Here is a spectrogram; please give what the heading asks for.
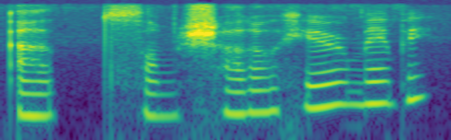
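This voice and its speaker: Slow, creaky-voiced woman narrating a tutorial. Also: a little high, a bit bright, rough recording. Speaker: digital art tutorial narrator. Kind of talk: casual unscripted voice-over tutorial, thinking aloud.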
